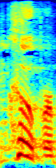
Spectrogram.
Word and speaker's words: Cowper: And one of my favorite hymn writers, it looks like his name would be pronounced William Cowper. His name is William Cooper, but it's spelled C O W P E R.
